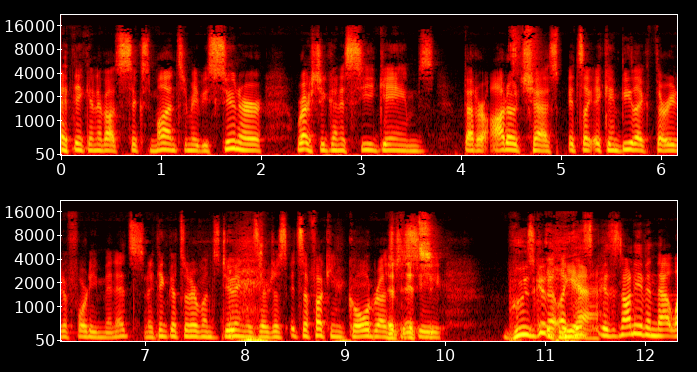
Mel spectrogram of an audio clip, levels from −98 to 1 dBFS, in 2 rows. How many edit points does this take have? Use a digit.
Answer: 2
